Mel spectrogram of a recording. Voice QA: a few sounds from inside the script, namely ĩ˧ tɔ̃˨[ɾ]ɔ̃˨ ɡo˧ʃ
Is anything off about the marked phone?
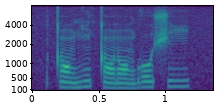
no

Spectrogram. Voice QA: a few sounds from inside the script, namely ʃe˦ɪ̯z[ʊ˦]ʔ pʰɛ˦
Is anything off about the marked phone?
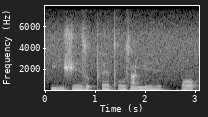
no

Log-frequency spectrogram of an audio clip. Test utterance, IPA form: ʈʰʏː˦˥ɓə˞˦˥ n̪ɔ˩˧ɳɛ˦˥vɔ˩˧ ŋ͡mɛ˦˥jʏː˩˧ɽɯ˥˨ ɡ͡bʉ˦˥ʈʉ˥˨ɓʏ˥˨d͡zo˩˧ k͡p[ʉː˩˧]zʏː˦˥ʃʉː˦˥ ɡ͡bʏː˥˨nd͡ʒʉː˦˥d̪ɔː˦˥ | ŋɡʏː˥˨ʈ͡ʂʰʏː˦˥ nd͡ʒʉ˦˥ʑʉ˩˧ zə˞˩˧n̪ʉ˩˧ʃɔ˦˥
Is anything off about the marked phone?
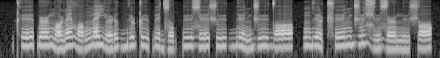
yes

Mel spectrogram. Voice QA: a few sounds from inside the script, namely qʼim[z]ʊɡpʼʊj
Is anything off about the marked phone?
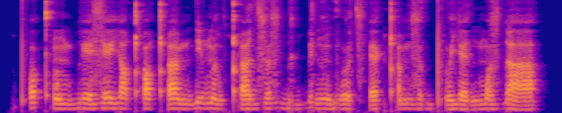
no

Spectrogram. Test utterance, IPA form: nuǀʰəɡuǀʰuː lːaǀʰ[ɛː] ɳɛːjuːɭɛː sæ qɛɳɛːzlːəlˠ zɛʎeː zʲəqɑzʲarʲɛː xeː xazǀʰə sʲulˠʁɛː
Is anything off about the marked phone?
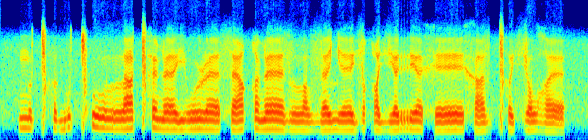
yes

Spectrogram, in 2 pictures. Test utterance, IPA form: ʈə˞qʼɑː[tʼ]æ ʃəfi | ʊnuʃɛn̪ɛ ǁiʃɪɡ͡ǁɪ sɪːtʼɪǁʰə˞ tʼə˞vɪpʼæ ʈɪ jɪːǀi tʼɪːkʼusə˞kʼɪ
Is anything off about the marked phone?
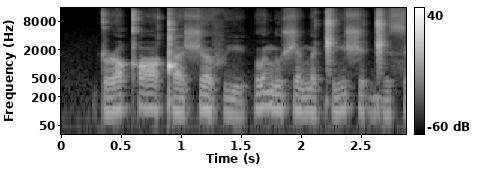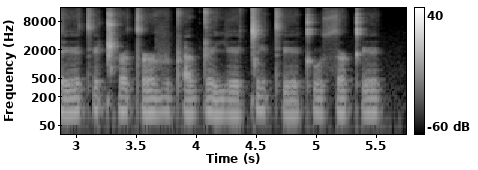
yes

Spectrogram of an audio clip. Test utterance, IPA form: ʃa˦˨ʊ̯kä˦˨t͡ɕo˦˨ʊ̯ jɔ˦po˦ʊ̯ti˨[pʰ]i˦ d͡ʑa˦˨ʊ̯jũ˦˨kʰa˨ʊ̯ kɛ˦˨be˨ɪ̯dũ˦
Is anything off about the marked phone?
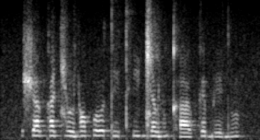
yes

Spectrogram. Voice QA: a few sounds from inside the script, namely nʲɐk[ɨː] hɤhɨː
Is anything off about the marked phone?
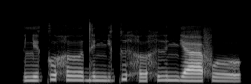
yes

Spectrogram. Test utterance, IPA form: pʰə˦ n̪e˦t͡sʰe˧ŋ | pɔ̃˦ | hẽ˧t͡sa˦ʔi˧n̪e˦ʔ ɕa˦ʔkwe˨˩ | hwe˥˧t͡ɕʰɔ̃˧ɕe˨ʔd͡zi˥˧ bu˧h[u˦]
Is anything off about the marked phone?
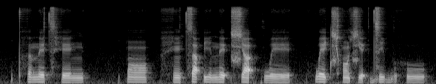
yes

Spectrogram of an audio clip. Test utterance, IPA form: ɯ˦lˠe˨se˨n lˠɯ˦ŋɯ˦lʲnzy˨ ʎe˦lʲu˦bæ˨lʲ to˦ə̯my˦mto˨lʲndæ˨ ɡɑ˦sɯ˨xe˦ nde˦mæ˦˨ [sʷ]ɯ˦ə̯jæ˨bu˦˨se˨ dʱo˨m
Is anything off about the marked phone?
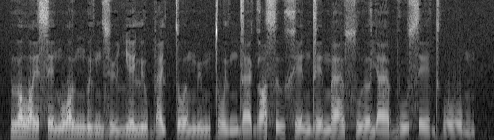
no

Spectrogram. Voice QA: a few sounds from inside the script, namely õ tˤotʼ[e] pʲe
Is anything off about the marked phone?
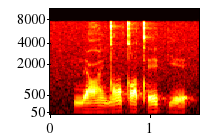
no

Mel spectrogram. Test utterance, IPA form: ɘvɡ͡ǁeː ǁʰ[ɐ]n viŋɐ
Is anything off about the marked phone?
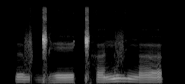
no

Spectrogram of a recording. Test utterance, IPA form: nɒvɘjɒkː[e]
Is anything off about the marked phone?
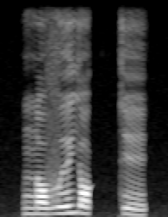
no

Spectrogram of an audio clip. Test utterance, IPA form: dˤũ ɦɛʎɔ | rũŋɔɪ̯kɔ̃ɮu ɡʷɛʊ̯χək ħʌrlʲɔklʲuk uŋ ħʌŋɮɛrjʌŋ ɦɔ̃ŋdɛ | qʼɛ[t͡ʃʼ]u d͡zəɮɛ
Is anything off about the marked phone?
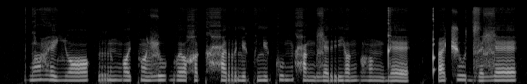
yes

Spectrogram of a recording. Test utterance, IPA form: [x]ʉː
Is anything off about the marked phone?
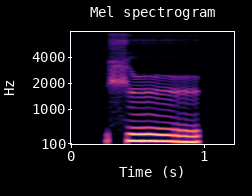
yes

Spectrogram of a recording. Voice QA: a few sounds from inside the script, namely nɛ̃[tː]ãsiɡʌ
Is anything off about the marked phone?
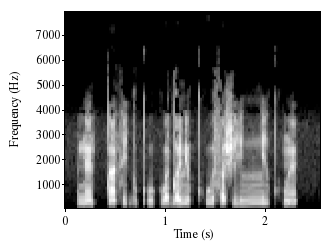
no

